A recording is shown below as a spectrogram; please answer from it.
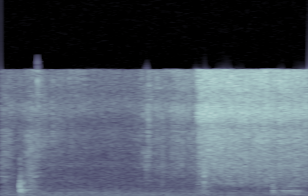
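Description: A spiral-cut potato hash brown is flipped onto a hot, buttered and oiled electric griddle. After a short knock near the start, a loud sizzle of frying begins suddenly about a second and a half in.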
